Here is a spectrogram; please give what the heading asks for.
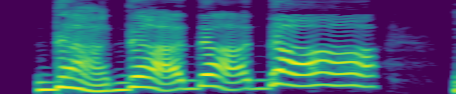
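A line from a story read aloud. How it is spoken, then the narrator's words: Joyful chanting. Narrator (Russian): гласила я радостно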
